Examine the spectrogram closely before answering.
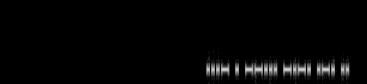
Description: Morse code, heard as a keyed tone, about 46 wpm, 700 Hz. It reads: VE7CRI
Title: DXCC-100 Call Signs - 6 Characters - Repeated 3x - 50wpm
